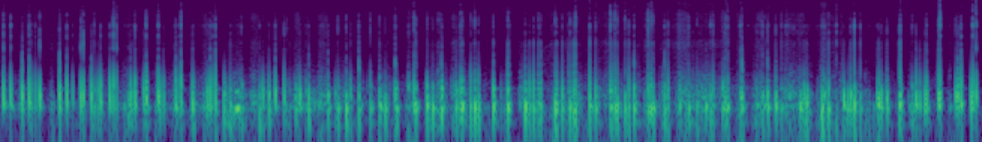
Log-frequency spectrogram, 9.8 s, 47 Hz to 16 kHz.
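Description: A hollow, empty red plastic cup-shaped cover is tapped and scratched with the long painted fingernails of both hands. The result is a rapid, continuous patter of short, dry clicks with a hollow resonance around 200 Hz, mixed with soft scratching textures.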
